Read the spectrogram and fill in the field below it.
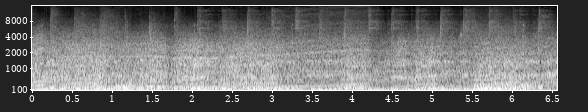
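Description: A race car in Gran Turismo 2 spinning out, its engine droning and revving loudly with shifting pitch and a rough, scrubbing tire noise as it slides, continuous and close.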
